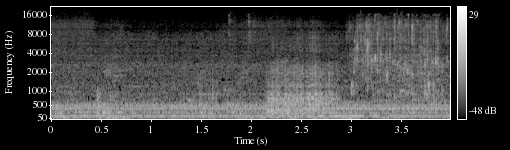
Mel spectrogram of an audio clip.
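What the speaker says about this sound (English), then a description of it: "we're going to go ahead now and add some water to the goat" Water poured into a pot of goat meat on a stove for a Jamaican dish, a steady liquid splash and trickle that swells midway and continues close by with no talking.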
